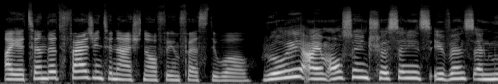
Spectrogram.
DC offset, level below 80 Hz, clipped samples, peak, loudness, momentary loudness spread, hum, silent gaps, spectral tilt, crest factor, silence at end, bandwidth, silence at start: under 0.1%; -52 dBFS; under 0.1%; -2 dBFS; -17 LUFS; 11 LU; none; none; -3.5 dB/octave; 14 dB; 0 s; 16 kHz; 0.05 s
